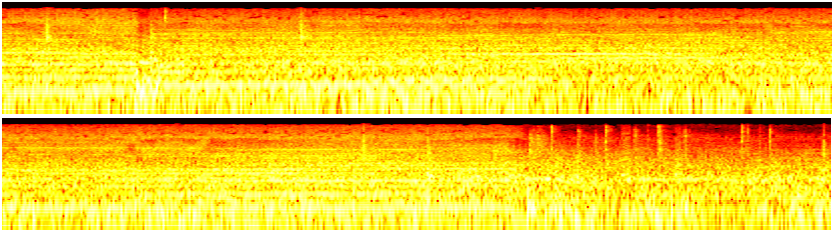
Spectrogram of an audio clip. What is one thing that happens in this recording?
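A racing car engine roars at high revs, shifting gears.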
